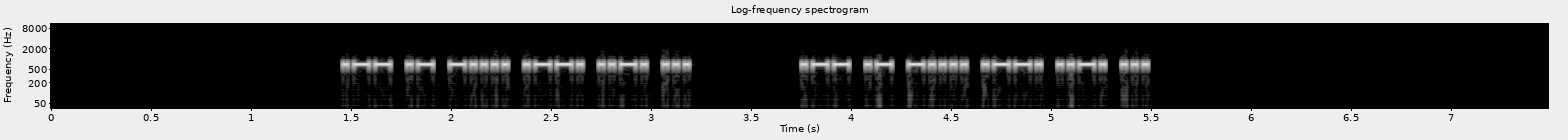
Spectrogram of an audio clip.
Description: Morse code, heard as a keyed tone, about 46 wpm, 700 Hz. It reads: WA6PFS WA6PFS
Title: USA Call Signs - 6 Characters - Repeated 2x - 45wpm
